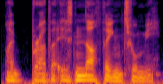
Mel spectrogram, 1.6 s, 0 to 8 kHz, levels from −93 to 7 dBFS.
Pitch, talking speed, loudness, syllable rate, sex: 90 Hz, 220 wpm, -19 LUFS, 5.2 syllables/s, male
